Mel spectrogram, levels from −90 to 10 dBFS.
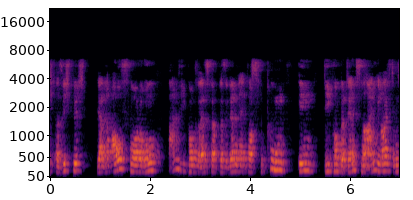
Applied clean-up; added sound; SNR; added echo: neural mask model DeepFilterNet 3.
